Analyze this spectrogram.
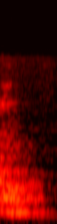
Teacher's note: जब हम बोल रहे हैं उ, तो हमारा जो ओठ है ये गोलाकार में आ जा रहा है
